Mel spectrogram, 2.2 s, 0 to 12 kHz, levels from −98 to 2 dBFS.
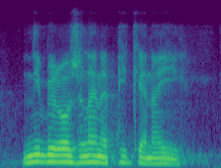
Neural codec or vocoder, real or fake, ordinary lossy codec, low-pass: codec, 16 kHz, 2 kbps, X-Codec, HuBERT features, trained on LibriSpeech; fake; Opus, 16 kbps; 7.2 kHz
